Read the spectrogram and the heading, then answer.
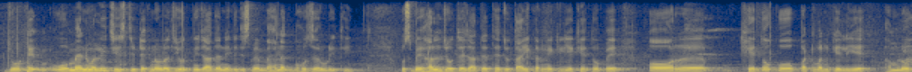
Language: Urdu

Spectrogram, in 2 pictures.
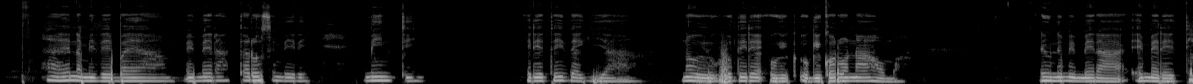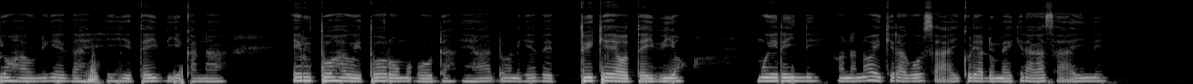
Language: Kikuyu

